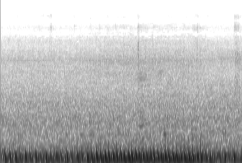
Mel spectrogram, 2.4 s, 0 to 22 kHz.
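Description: Deep, steady exhaust rumble of a C7 Corvette's V8 as the car rolls slowly in at low speed.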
